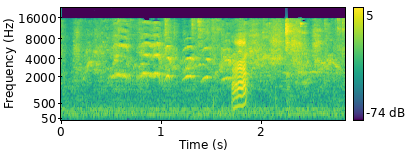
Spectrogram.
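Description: A Yellow-collared macaw gives a string of thin, high chirps, then one rough, wavering squawk near the end, with a faint room hiss behind.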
